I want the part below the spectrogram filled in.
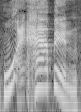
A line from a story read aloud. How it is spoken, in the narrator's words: Lefty cried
